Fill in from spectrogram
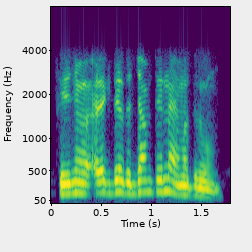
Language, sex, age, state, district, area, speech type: Maithili, male, 18-30, Bihar, Darbhanga, rural, conversation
